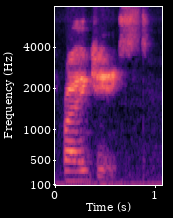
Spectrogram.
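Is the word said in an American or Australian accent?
American. The word is said in an American accent. The speaker calls it right. "it would have to be"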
